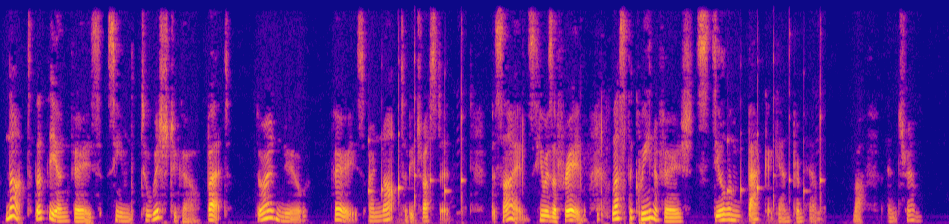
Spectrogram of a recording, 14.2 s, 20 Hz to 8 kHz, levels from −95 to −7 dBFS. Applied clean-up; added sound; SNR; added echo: neural mask model RNNoise.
